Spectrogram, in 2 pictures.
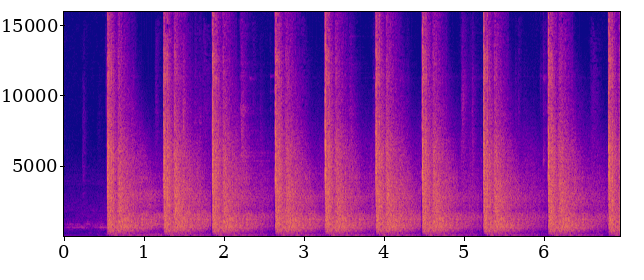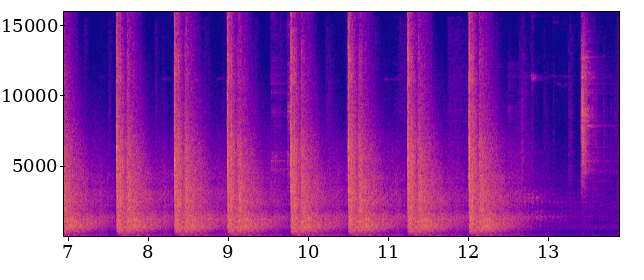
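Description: A Fusion XP Pro pistol loaded from a Glock 17 magazine fires a rapid string of about seventeen loud, sharp shots at a steady rhythm, with each report ringing briefly before the next.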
